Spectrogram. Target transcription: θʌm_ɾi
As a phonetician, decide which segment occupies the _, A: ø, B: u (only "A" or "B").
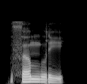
B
